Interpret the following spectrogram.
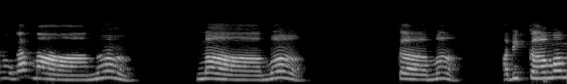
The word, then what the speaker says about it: मामकम्: अगला वाला म भी पूरा है, तो क्या उच्चारण होगा, माम, माम, कम।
